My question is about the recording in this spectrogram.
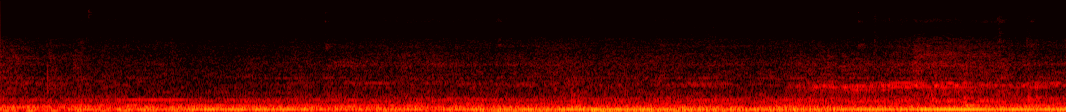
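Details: Elevator after its guide shoe liners were replaced to cure knocking and the guides were lightly oiled; a steady low hum as the car travels with no knocking, running smoothly, though a slight scuffing remains somewhere.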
